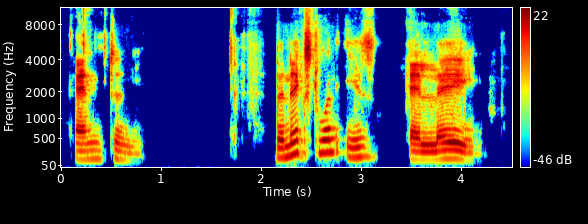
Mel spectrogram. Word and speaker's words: Anthony: there it is thomas then we have anthony it is never never anthony it's antony the next one is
